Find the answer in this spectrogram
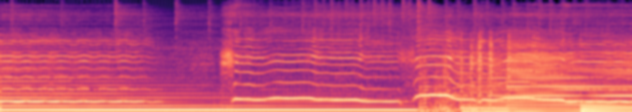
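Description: A rock band playing live: a held, wordless sung melody with vibrato over a steady bass and keyboard bed, stepping up in pitch twice. The low notes shift just before the end.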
